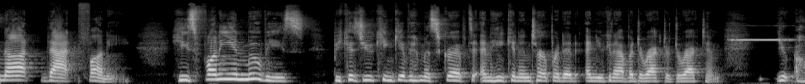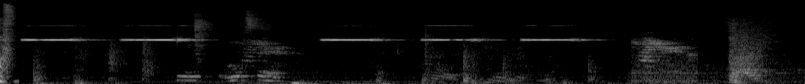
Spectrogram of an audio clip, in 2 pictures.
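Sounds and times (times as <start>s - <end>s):
speech: 0.0s - 8.3s
fire alarm beeping with shrill high-pitched tone: 7.3s - 10.3s, 11.2s - 14.3s
cat-like cry: 14.4s - 15.0s.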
